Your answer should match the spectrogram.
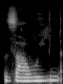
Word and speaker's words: Samhain: Der Ausdruck Samhain versteckt sich im Wort Samhain, also das Wort Samhain kennst du vielleicht und das spricht sich eben Samhain aus.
